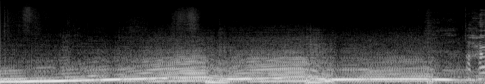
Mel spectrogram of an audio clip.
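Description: Tuned 2015 BMW M235i xDrive under way, its engine note rising and falling through gear changes as a loud, steady drone heard from inside the cabin, with no talking.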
